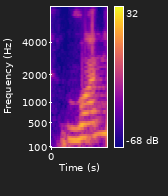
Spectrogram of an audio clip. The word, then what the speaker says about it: one: वन में W की sound आती है.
